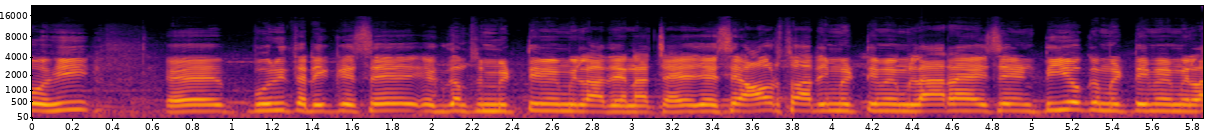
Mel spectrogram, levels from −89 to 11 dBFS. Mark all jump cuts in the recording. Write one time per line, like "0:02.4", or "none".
none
